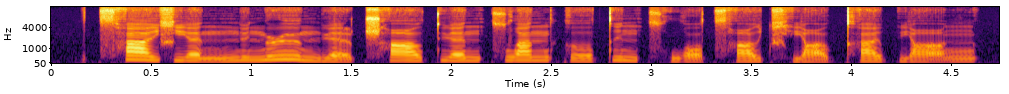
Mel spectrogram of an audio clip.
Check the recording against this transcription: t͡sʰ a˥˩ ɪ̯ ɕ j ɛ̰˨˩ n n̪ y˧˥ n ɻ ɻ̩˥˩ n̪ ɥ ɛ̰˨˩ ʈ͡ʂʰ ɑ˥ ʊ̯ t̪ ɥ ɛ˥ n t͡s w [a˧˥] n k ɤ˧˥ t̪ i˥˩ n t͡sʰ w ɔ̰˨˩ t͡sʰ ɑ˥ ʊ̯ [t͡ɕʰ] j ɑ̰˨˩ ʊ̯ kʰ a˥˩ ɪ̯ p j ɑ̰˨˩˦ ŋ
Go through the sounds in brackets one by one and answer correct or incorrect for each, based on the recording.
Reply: incorrect, correct

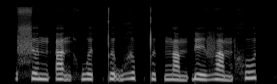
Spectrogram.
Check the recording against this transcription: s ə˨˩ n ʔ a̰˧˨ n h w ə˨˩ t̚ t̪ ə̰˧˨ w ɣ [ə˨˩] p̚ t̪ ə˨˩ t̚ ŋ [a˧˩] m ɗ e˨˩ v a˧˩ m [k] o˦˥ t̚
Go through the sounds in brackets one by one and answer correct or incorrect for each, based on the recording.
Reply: incorrect, correct, incorrect

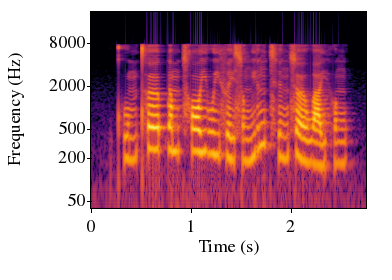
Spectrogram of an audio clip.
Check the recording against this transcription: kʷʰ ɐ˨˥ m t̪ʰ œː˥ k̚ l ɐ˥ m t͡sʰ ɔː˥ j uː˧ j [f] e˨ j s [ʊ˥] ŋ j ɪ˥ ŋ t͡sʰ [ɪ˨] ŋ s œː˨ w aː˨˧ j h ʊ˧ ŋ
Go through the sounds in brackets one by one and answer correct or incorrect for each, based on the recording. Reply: correct, incorrect, incorrect

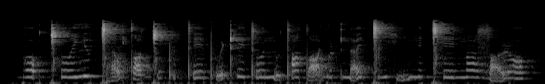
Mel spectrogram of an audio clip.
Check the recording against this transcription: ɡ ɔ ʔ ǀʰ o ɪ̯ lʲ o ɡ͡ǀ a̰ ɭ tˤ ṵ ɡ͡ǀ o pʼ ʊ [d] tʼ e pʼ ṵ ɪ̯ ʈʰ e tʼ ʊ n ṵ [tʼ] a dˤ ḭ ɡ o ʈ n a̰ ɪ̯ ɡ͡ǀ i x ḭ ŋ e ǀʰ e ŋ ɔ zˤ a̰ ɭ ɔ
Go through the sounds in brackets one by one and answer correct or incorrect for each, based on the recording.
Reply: incorrect, correct

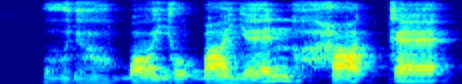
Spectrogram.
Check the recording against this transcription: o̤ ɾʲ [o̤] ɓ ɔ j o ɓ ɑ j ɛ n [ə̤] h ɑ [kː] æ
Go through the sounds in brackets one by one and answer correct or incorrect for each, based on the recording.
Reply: incorrect, incorrect, correct

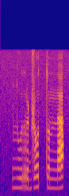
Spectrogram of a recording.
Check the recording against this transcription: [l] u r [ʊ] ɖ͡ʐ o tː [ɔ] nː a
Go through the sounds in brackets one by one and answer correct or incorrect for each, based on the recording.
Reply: incorrect, correct, incorrect

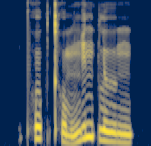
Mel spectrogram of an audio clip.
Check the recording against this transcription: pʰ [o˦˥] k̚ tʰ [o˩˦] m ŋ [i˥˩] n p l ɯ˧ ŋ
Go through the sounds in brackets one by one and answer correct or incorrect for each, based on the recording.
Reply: correct, correct, correct

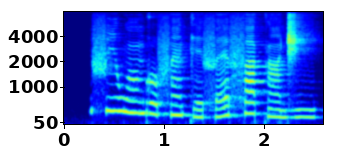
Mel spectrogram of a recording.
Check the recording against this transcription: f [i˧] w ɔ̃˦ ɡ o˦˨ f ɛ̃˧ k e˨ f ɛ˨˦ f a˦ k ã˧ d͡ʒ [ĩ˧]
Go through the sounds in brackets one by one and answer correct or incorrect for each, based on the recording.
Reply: incorrect, incorrect

